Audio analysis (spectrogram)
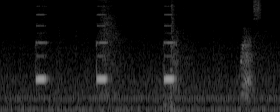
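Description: Three evenly spaced electronic beeps about a second apart from a workout interval timer, clear and close, followed by a softer short chirp, over low background hum.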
